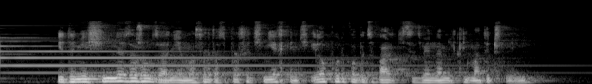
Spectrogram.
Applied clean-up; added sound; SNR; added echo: none; Church bell / Percussion; 14 dB; reverberation time 0.7 s.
